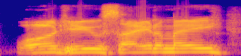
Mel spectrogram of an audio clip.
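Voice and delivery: slow mock big-guy voice; burly hillbilly. Burly six-foot-four stranger challenging Edward, slow hillbilly impression. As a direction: imitate a huge hillbilly, drawing it out. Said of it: "hillbilly mustache and beard".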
